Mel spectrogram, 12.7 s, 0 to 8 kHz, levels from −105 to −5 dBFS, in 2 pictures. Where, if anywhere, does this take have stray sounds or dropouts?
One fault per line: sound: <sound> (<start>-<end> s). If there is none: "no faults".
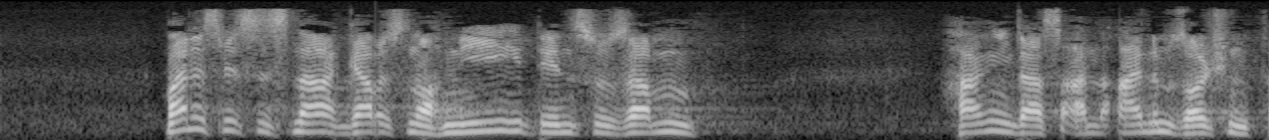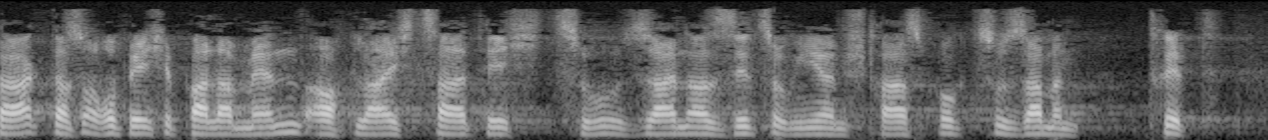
no faults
